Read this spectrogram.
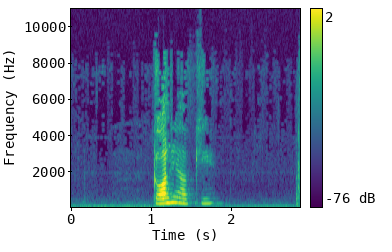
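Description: A young woman speaks softly into a phone.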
